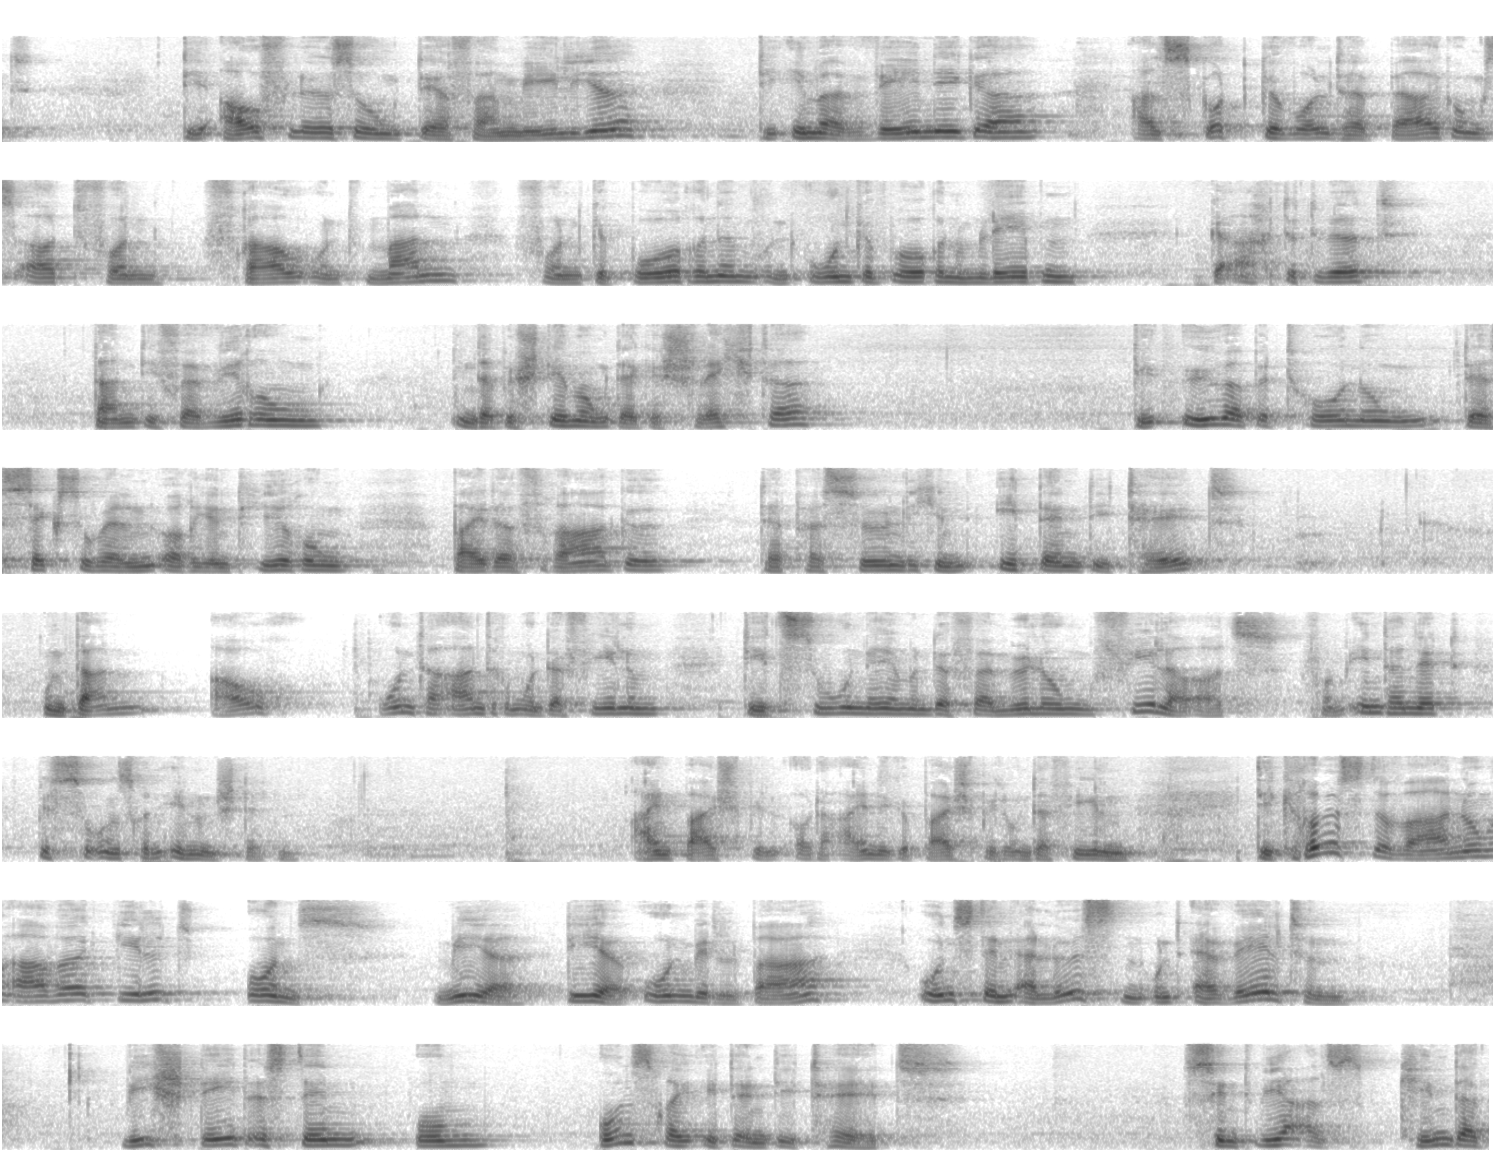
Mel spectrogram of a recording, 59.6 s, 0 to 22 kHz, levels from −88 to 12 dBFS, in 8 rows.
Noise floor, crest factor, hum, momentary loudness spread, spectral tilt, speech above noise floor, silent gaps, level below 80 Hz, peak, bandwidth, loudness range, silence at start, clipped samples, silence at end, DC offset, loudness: -59 dBFS; 22 dB; none; 13 LU; -5 dB/octave; 33 dB; none; -66 dBFS; -4 dBFS; 8.2 kHz; 5 LU; 0 s; under 0.1%; 0 s; under 0.1%; -27 LUFS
